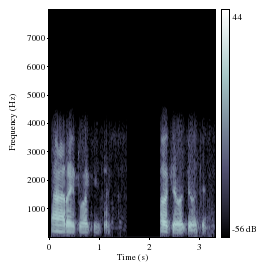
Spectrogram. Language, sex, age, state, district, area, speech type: Tamil, male, 45-60, Tamil Nadu, Dharmapuri, rural, conversation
